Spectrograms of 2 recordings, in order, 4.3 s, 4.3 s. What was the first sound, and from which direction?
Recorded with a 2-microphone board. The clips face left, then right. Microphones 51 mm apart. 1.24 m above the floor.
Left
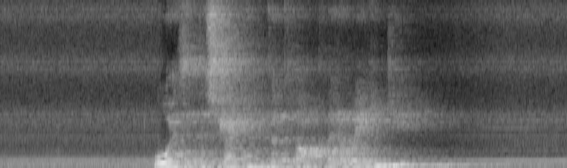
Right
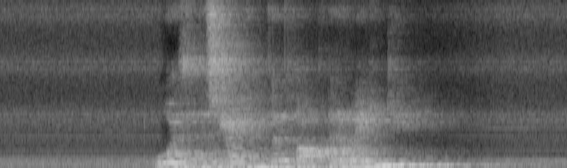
A woman speaking, 70° left (ahead or behind).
